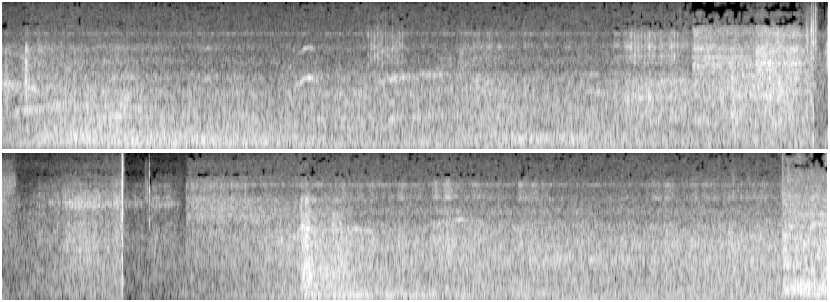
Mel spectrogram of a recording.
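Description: Steel roller coaster train rumbling along its track, steady and loud, briefly cut off twice around the middle and swelling louder about two-thirds of the way through.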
